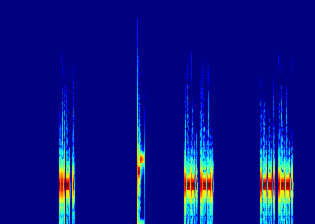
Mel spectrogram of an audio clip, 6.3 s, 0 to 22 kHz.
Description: Morse code, heard as a keyed tone, about 48 wpm, 700 Hz. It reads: VE PP PP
